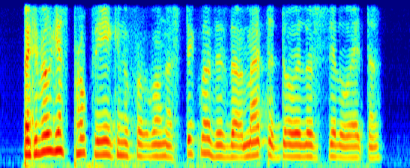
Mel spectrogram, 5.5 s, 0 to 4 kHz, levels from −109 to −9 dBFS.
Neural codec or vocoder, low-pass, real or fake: codec, 16 kHz in and 24 kHz out, 0.4 kbps, LongCat-Audio-Codec, two codebook decoder; 3.6 kHz; fake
